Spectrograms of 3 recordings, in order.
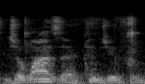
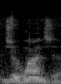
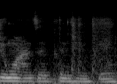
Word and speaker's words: Jawanza Kunjufu: Let me get on you because it's Jawanza Kunjufu, not Jawanja.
